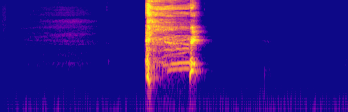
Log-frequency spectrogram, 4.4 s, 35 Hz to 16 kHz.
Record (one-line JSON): {"cough_length": "4.4 s", "cough_amplitude": 8787, "cough_signal_mean_std_ratio": 0.27, "survey_phase": "beta (2021-08-13 to 2022-03-07)", "age": "45-64", "gender": "Male", "wearing_mask": "No", "symptom_cough_any": true, "symptom_runny_or_blocked_nose": true, "symptom_abdominal_pain": true, "symptom_fatigue": true, "symptom_headache": true, "smoker_status": "Never smoked", "respiratory_condition_asthma": false, "respiratory_condition_other": false, "recruitment_source": "Test and Trace", "submission_delay": "1 day", "covid_test_result": "Positive", "covid_test_method": "LFT"}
